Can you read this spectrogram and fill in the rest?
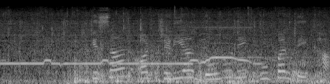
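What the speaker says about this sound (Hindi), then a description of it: "देखते ही देखते काले काले बादलों ने आसमान को ढक लिया और जोरों की बारिश शुरू हो गई।" Heavy rain falls steadily over open farmland, a continuous wash of drops beneath a narrator's voice telling a story.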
